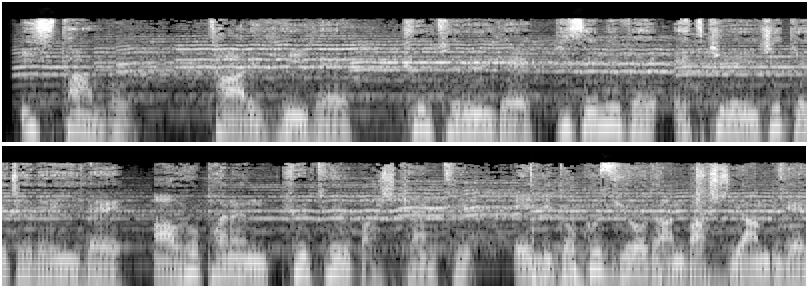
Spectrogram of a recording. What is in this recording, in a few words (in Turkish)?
kampanya, seslendirme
